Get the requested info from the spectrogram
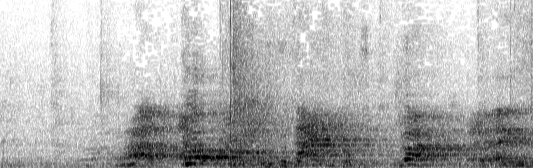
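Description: Spectators shouting encouragement, repeated calls of "nice" that start about a second in, over thuds of a wushu performer's feet landing and stamping on the carpeted competition floor.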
